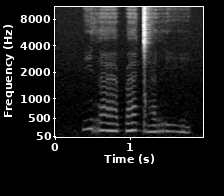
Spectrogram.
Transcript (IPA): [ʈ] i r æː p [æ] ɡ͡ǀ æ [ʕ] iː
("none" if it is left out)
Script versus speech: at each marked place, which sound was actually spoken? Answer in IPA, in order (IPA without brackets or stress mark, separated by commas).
p, æ, r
